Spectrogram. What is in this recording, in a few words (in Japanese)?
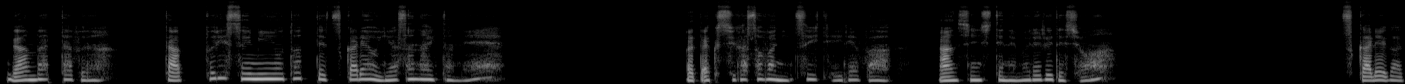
おやすみボイス; クローディ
